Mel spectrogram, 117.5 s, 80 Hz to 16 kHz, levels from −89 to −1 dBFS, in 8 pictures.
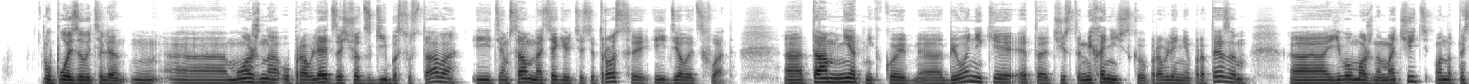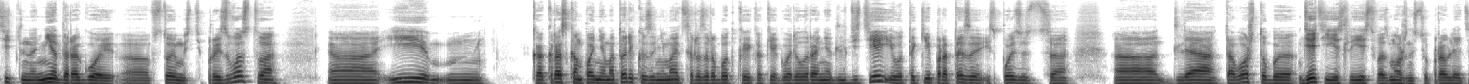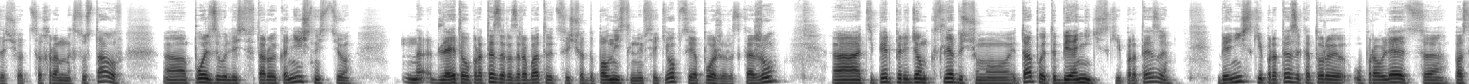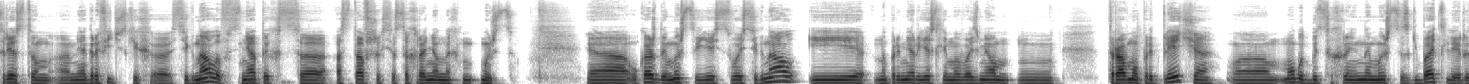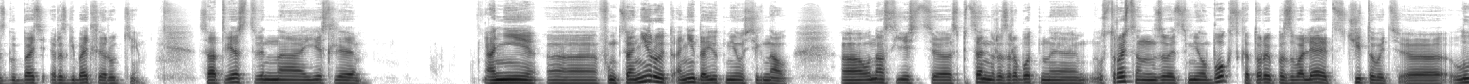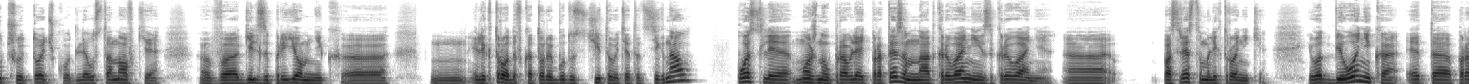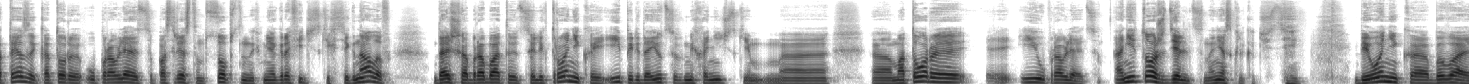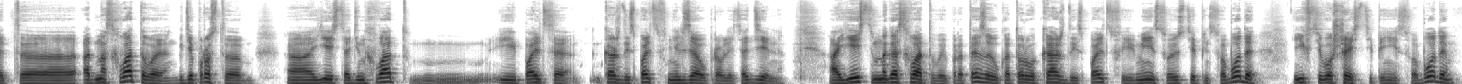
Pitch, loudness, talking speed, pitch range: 135 Hz, -18 LUFS, 115 wpm, 125-150 Hz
